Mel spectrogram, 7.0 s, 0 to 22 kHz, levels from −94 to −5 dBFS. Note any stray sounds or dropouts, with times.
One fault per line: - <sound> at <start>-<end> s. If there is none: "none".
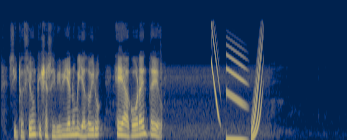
- chirp at 4.2-5.3 s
